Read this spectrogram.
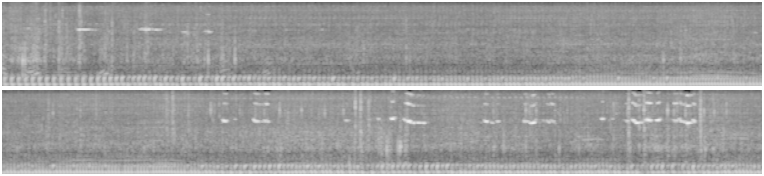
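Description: A dirt bike engine drones steadily up close.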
